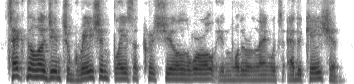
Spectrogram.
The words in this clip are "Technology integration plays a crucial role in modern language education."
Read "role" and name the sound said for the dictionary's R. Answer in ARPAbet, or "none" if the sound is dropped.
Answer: W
